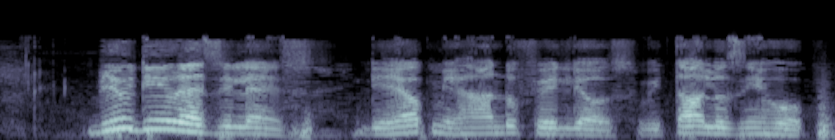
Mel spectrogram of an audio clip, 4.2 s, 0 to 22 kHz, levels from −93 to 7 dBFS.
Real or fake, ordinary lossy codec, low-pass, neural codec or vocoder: real; AAC, 24 kbps; 19.8 kHz; none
